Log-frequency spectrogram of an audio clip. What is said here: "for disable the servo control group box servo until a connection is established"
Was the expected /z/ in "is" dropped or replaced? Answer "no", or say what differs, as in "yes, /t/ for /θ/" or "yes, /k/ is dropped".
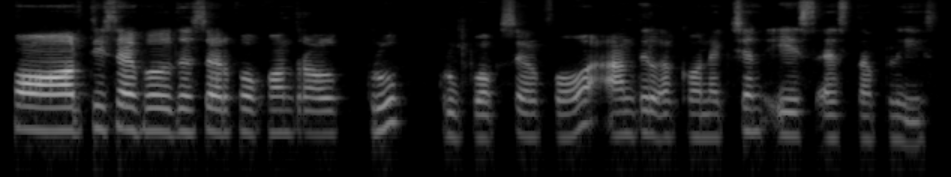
yes, /s/ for /z/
